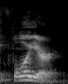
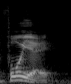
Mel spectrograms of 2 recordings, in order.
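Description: First: It is said with the American pronunciation. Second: It is said with the French-like pronunciation. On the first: The speaker calls it wrong. "when Americans say foyer, they call it foyer" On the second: The speaker calls it right. "And I'm like, it's a foyer"

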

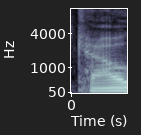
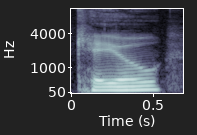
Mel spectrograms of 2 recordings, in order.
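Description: First: The name is said as one syllable rhyming with now. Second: The name is said as two letter sounds. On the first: The speaker calls it wrong. "I had pronounced it Cow last time" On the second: The speaker calls it right. "they said K.O"

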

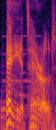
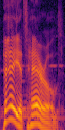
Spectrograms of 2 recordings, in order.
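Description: First: It is said in a put-on sexy man voice. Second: It is said in a normal voice.

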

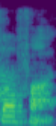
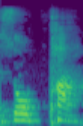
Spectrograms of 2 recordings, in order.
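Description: First: The middle consonant is an F sound. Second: The middle consonant is a P sound. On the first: The speaker calls it right. "F인데" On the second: The speaker calls it wrong. "sofa가 아니라"

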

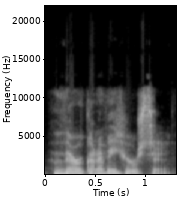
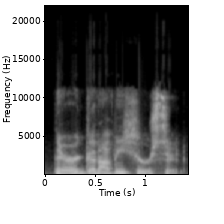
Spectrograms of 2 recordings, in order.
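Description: First: Going to is said fast, reduced to gonna. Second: The same.

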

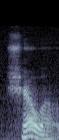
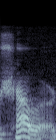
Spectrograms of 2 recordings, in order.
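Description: First: It is said with a British accent. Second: It is said with an American accent. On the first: "dependendo do inglês, né? Se for o britânico ou americano" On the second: "dependendo do inglês, né? Se for o britânico ou americano"

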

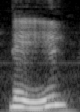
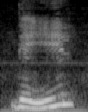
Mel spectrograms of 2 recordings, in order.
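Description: The two takes are said the same way.

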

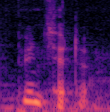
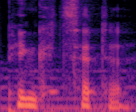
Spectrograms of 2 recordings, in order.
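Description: First: No k sound follows the first syllable. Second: A k sound follows the first syllable. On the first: This is the usual form of the word. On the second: This is how the word used to be said.

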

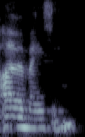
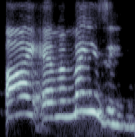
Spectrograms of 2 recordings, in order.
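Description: First: It is said flatly, with little feeling. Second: It is said with strong, powerful feeling.

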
